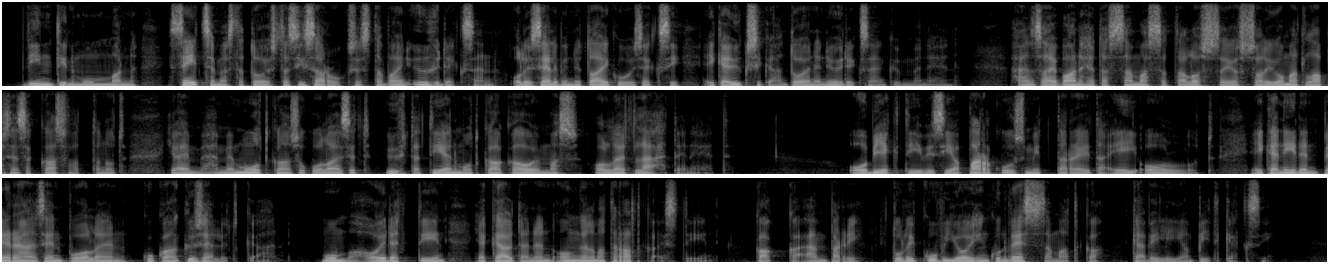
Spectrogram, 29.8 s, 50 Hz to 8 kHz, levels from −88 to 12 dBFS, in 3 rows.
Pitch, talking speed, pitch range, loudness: 105 Hz, 120 wpm, 90-120 Hz, -31 LUFS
